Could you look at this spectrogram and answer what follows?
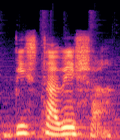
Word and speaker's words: Vista Bella: But if I have to pronounce it like we pronounce it in Argentina, then it will be Vista Bella, right? Because the double L in Argentina we say the sound of a sh, right?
